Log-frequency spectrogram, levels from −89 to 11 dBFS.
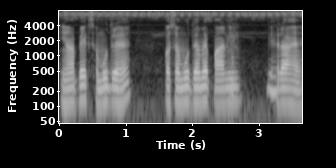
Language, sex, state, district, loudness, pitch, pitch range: Hindi, male, Uttar Pradesh, Budaun, -18 LUFS, 115 Hz, 110-120 Hz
